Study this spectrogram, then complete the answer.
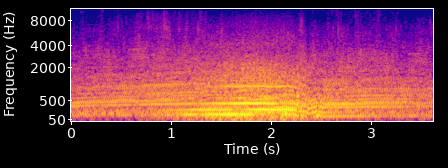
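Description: Racing trucks roaring around the Dover oval in a video game, engines swelling to a loud pass and fading, with a brief pitch drop midway; no clear crash impact stands out.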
